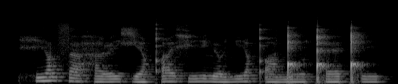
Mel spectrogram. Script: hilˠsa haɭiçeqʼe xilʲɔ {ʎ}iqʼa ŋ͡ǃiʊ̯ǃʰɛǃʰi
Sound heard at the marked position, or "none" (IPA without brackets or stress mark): ʎ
